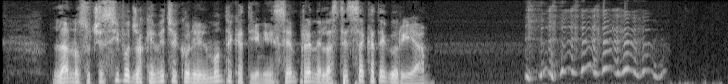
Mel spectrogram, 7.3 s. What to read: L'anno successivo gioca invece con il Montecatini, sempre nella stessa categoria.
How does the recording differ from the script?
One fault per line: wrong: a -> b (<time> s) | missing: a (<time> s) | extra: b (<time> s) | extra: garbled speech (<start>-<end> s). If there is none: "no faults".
no faults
